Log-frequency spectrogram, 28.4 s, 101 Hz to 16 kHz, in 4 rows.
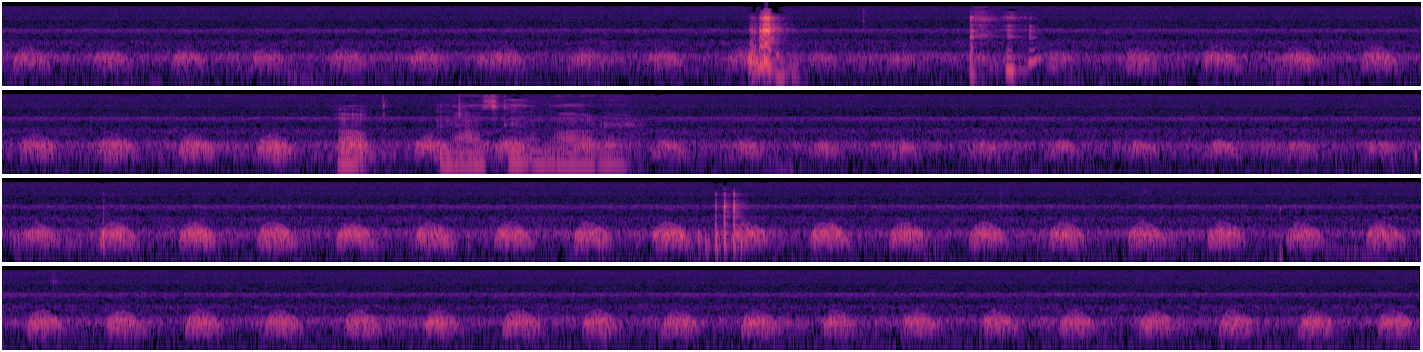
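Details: Home fetal Doppler at 13 weeks 5 days of pregnancy, a daily check: rapid, regular whooshing fetal heartbeat at about 150 a minute, with the baby moving and kicking.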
